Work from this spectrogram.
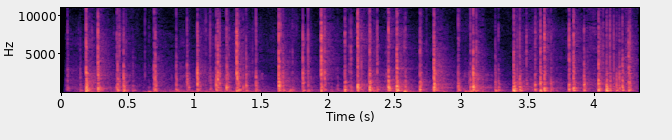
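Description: A large, hollow, partly filled clear plastic water bottle with a blue cap and label is tapped quickly with long nails fitted with metal paperclips. A rapid, uneven run of short, sharp clicks and taps follows, each dying away almost instantly, with a bright edge over a faint hollow tone around 230 Hz.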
